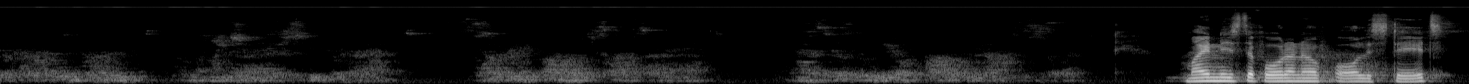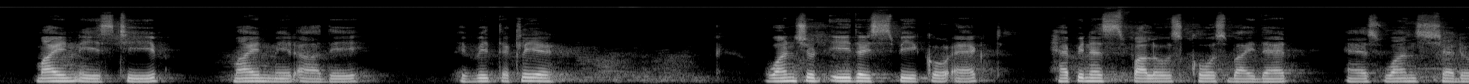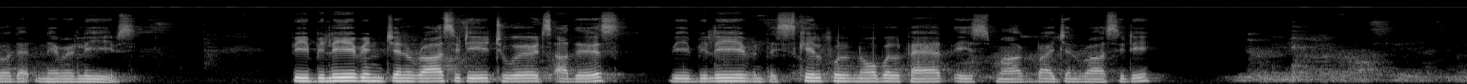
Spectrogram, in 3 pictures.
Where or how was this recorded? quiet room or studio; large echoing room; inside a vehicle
large echoing room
